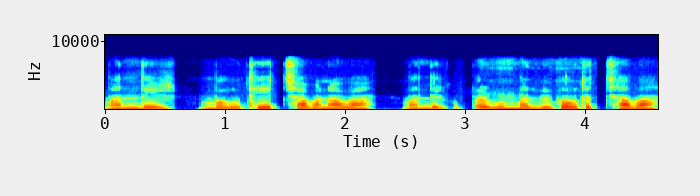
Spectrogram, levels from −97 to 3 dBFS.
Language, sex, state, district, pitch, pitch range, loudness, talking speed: Bhojpuri, female, Uttar Pradesh, Ghazipur, 175 Hz, 170-175 Hz, -19 LUFS, 155 wpm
